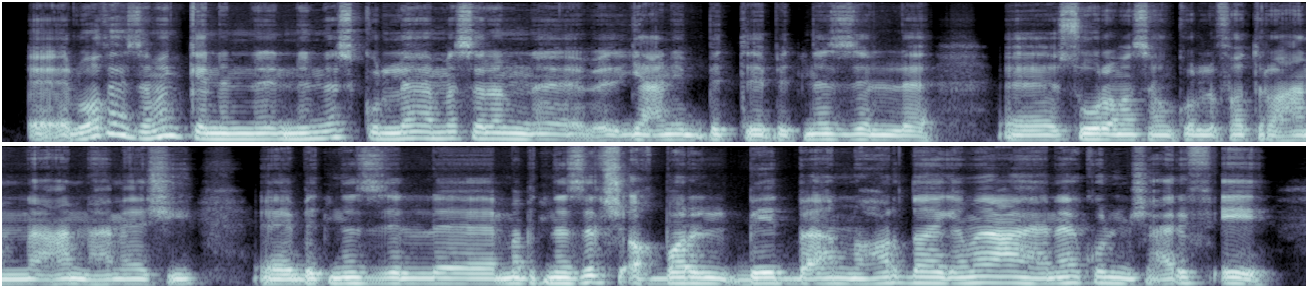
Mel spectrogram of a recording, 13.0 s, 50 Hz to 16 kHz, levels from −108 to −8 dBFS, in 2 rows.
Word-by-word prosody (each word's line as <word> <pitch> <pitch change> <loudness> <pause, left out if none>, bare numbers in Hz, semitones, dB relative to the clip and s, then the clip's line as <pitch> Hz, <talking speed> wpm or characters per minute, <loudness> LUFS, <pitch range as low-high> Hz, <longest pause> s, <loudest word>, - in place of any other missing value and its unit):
آآ، - - -2
الوضع 270 -2 +1
زمان 195 +3 0
كان 150 -8 +1
إن 140 0 +3
إن 140 - +1
إن 140 0 +1
الناس 170 +6 -1
كلّها 155 +1 -1
مثلًا 150 -3 0 0.2
آآ، - - -7
يعني 125 +1 -1
بت 125 0 -3
بتنزّل 125 0 0 0.5
آآ، 120 0 -1
صورة 135 +3 +3
مثلًا 125 -2 -1
كل 125 -1 -3
فترة 125 0 -5
عن 120 +2 -1
عنها 120 -1 -1
ماشي 120 0 -2 0.3
بتنزّل 130 +2 +2 0.4
ما 130 +2 +3
بتنزّلش 140 +5 +2
أخبار 140 +3 +1
البيت 135 0 +3
بقى، 125 +1 0
النهارده 140 +3 0
يا 140 - +3
جماعة 145 -1 +2
هناكل 145 +2 0
مش 130 -2 -1
عارف 140 +4 -4
إيه، 140 -3 +1
135 Hz, 160 wpm, -24 LUFS, 125-145 Hz, 0.5 s, إن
